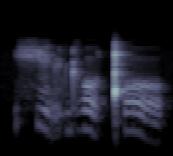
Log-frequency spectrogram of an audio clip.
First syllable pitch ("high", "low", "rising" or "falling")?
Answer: falling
